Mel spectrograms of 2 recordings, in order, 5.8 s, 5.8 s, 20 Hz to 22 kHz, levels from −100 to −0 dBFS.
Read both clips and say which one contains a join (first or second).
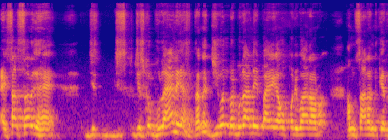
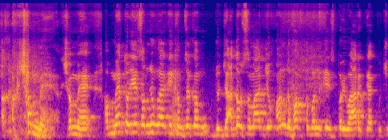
second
